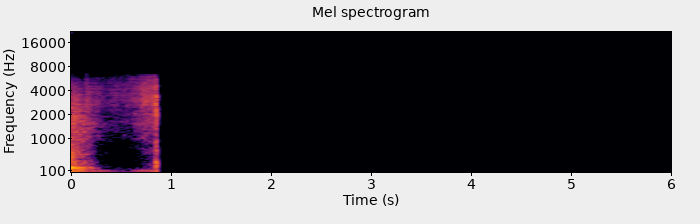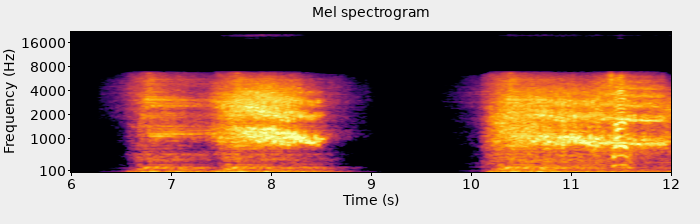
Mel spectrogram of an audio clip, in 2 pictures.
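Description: A car tears past at speed during a chase, two loud surging bursts of engine roar with skidding tyre squeal, separated by silence after a brief opening noise.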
